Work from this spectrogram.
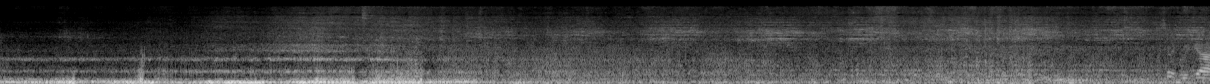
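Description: A train rolls past a grain elevator in Lang, Saskatchewan, a loud steady rumble of railcars with rattling wheels that is strongest early and holds as a continuous roar, with faint voices talking over it.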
